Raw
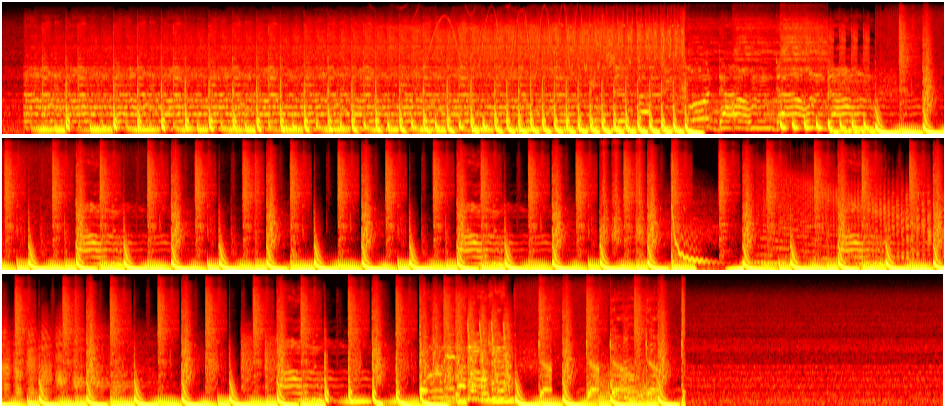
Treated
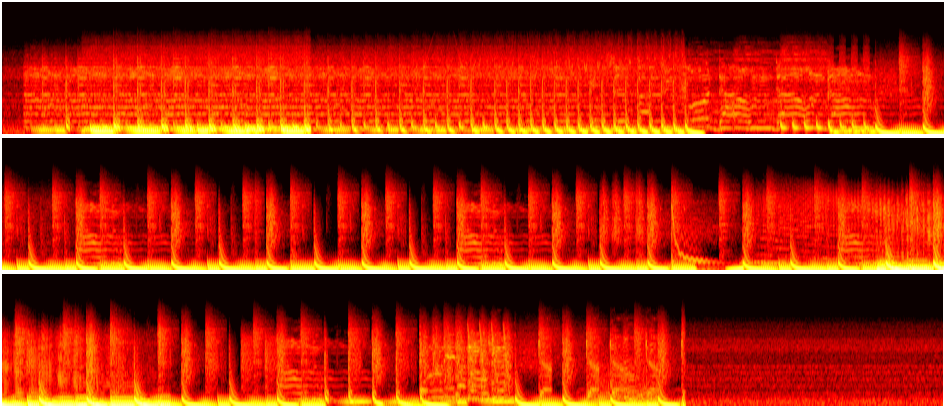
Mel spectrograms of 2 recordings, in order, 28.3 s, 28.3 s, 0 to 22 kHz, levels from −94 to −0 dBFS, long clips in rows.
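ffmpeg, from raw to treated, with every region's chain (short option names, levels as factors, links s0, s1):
-filter_complex "[0:a]asettb=1/sr,asplit=3[s0][s1][s2];[s0]atrim=end=0.794[s3];[s1]atrim=start=0.79:end=3.08,asetpts=PTS-STARTPTS,afade=t=in:d=0.004:c=qsin,afade=t=out:st=2.286:d=0.004:c=qsin,bass=f=250:g=14,treble=f=4000:g=11,asplit=2[s4][s5];[s5]adelay=28,volume=0.631[s6];[s4][s6]amix=inputs=2:normalize=0,atrim=end_sample=100989[s7];[s2]atrim=start=3.076[s8];[s3][s7]acrossfade=d=0.004:c1=hsin:c2=qsin[s9];[s9][s8]acrossfade=d=0.004:c1=qsin:c2=hsin,asettb=1/sr,asplit=3[s10][s11][s12];[s10]atrim=end=18.164[s13];[s11]atrim=start=18.16:end=20.52,asetpts=PTS-STARTPTS,afade=t=in:d=0.004:c=qsin,afade=t=out:st=2.356:d=0.004:c=qsin,lowshelf=f=120:g=6.5,aeval=exprs='0.376*sin(PI/2*1.41*val(0)/0.376)':c=same,asplit=2[s14][s15];[s15]adelay=29,volume=0.282[s16];[s14][s16]amix=inputs=2:normalize=0,atrim=end_sample=104076[s17];[s12]atrim=start=20.516[s18];[s13][s17]acrossfade=d=0.004:c1=hsin:c2=qsin[s19];[s19][s18]acrossfade=d=0.004:c1=qsin:c2=hsin,lowpass=f=3100:w=0.5412,lowpass=f=3100:w=1.3066,equalizer=f=600:w=0.48:g=-12"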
